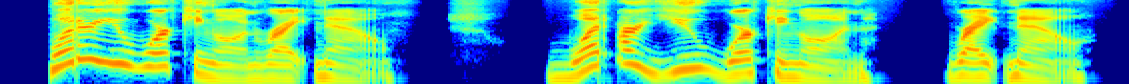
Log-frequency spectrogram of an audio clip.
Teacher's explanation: Notice the stress falls hard on working and lightly on the smaller connecting words like are and you. Those little words almost disappear. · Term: uneven stress pattern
